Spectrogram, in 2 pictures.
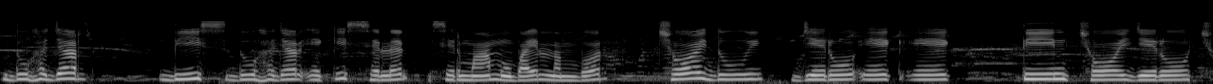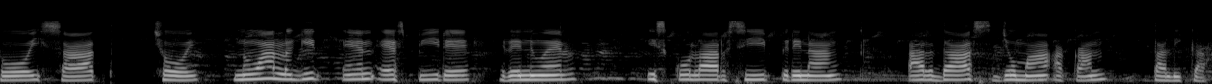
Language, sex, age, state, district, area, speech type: Santali, female, 30-45, Jharkhand, Pakur, rural, read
